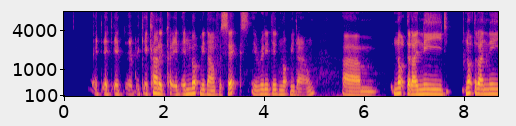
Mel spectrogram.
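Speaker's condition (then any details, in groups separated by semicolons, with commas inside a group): No condition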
